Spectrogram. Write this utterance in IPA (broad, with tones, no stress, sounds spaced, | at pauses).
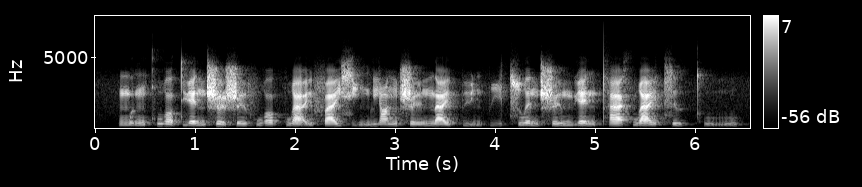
m ɤ˧˥ ŋ kʰ w ɔ˥˩ t̪ ɥ ɛ˧˥ n ʂ ɻ̩˥˩ ʂ ɻ̩˧˥ f w ɔ˧˥ k w a̰˨˩ ɪ̯ f a˧˥ ɪ̯ ɕ ḭ˨˩ ŋ l j ɑ˧˥ ŋ ʂ ɻ̩˧˥ n̪ a˧˥ ɪ̯ p y̰˨˩ n p i˧˥ t͡s w ə˥˩ n ʂ ɻ̩˥ m ɥ ɛ˥˩ n t̪ʰ ä˥ x w a˥˩ ɪ̯ t͡s ɹ̩˧˥ kʰ ṵ˨˩˦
